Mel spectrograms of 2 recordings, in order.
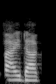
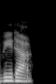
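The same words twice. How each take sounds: First: The first syllable has an 'eye' vowel. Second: The first syllable has an 'ee' vowel. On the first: "you're saying Vidoc Society" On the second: "I would think I was saying Vidoc Society"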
